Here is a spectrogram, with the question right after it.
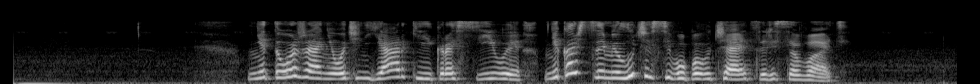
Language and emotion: Russian, positive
